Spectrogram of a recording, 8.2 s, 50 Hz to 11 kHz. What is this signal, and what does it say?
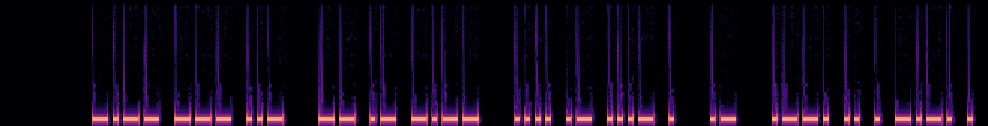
Morse code, heard as a keyed tone, about 27 wpm, 700 Hz. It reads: YOU MAY HAVE A PIECE
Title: Sentences from Top 1000 Words - Review Part 2 - 28wpm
